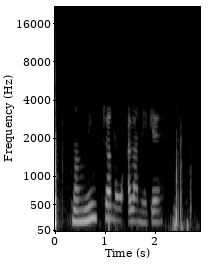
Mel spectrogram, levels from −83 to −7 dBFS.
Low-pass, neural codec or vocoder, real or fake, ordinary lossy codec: 3.6 kHz; none; real; Opus, 16 kbps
